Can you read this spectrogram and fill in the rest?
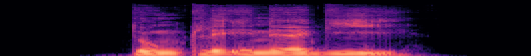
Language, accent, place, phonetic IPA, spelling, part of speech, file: German, Germany, Berlin, [ˌdʊŋklə ʔenɛʁˈɡiː], Dunkle Energie, phrase, De-Dunkle Energie.ogg
- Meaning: dark energy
